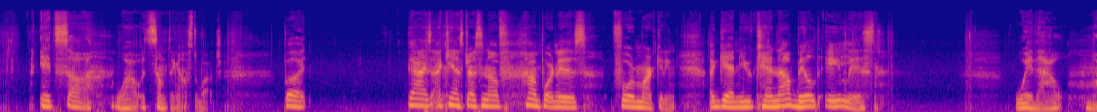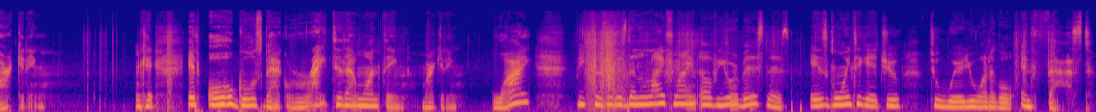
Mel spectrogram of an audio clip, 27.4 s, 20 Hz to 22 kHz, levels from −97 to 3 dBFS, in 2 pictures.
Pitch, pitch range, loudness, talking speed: 170 Hz, 150-205 Hz, -29 LUFS, 135 wpm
